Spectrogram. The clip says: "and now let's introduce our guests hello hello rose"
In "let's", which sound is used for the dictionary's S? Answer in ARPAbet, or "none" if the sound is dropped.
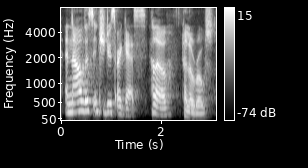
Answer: S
